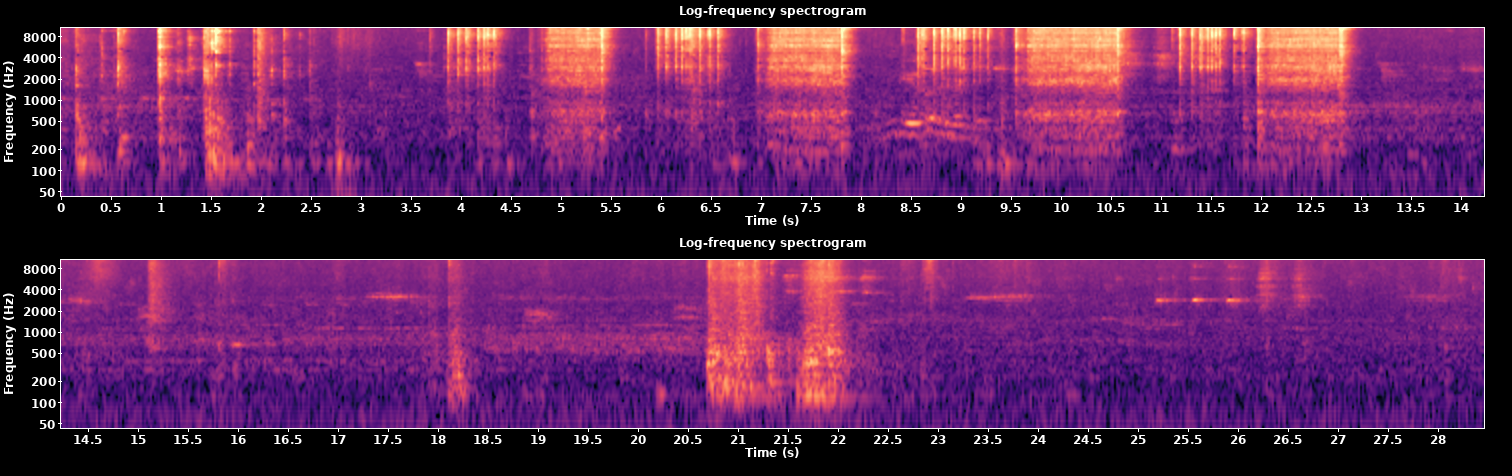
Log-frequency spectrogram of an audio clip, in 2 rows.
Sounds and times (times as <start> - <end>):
Speech: 8.2 - 9.4.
